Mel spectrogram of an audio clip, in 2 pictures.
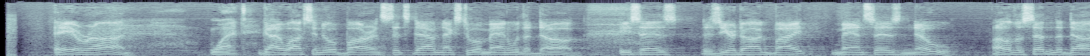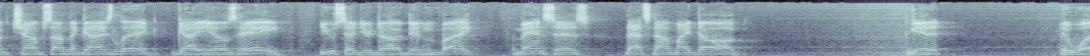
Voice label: Commercial

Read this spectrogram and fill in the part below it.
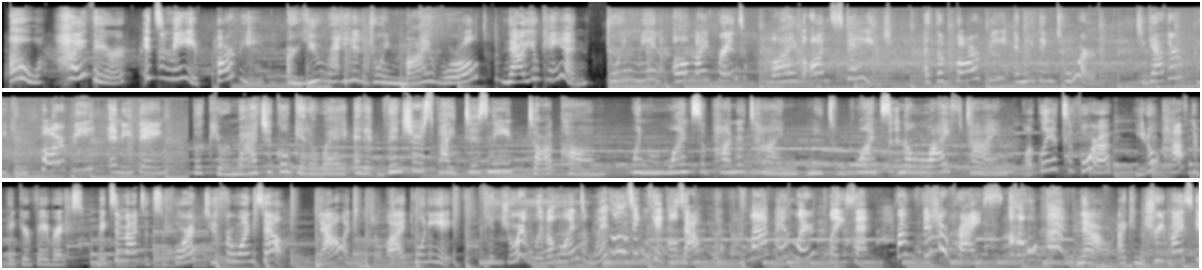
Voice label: Commercial

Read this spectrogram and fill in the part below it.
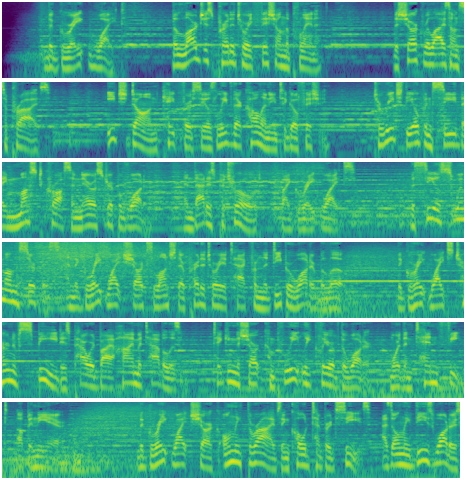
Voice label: Narration; promo

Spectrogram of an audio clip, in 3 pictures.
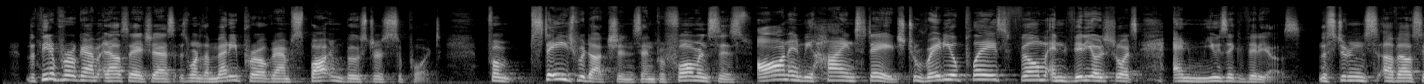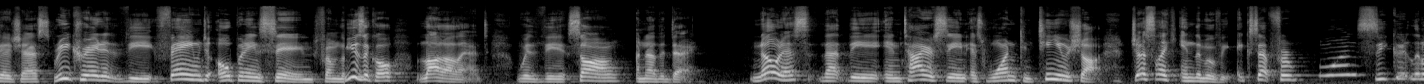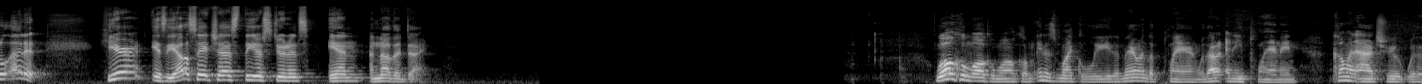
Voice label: Hosting

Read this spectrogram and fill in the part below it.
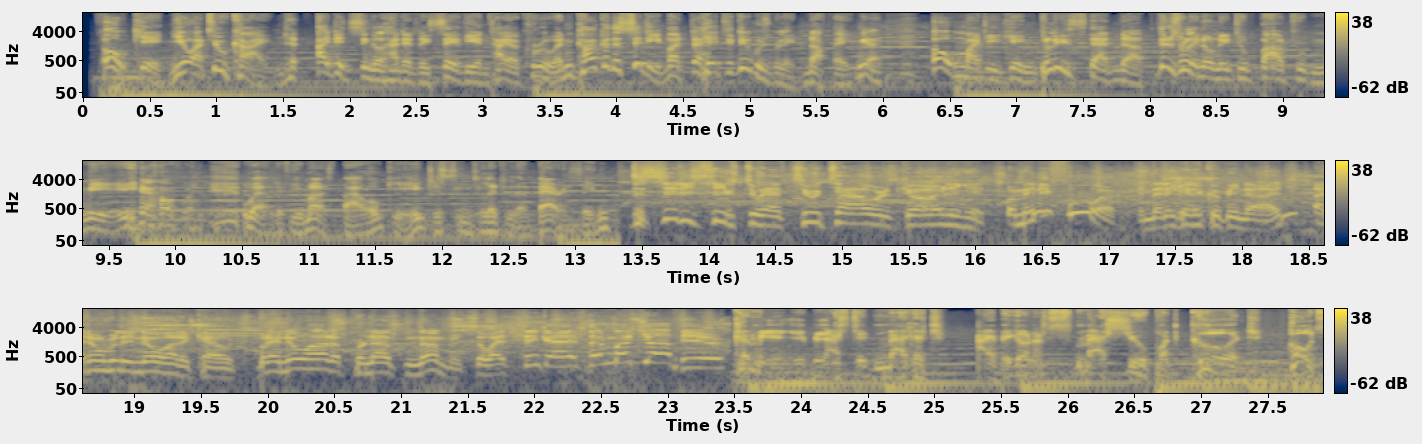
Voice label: Animation

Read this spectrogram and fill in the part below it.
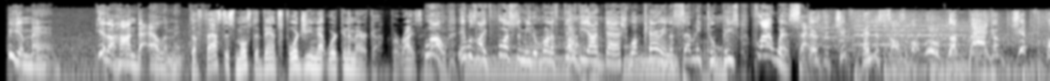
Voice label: Commercial

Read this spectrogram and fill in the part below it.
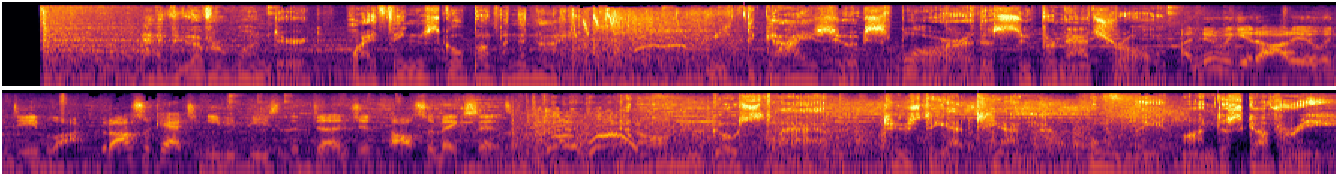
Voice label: Promo; narration

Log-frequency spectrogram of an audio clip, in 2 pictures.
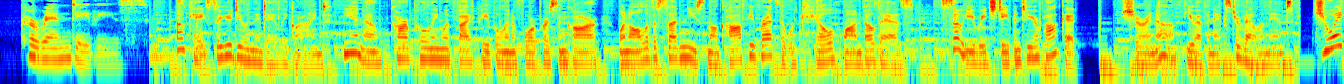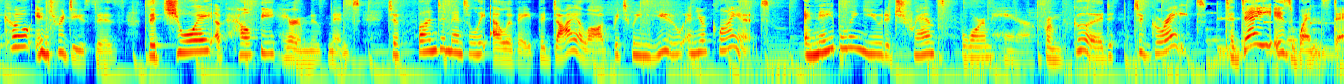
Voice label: commercial

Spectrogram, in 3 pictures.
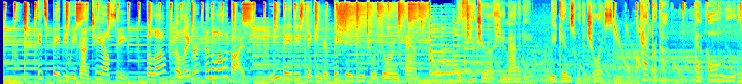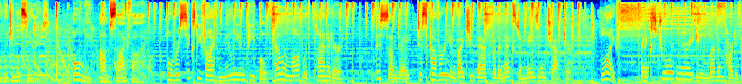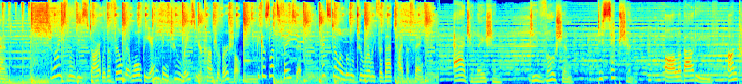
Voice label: Promo

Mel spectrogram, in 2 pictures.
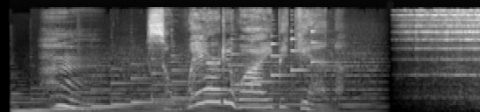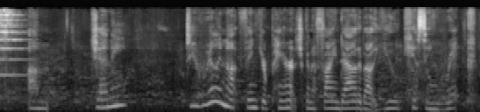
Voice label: Animation

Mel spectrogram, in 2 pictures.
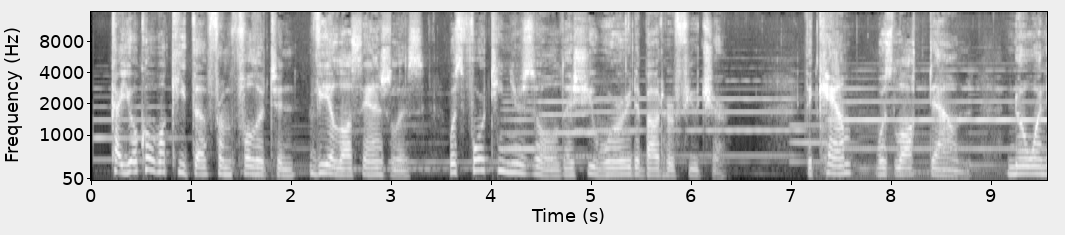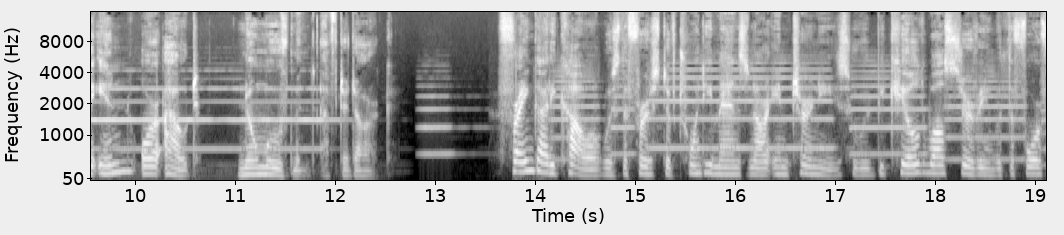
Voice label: Narration

